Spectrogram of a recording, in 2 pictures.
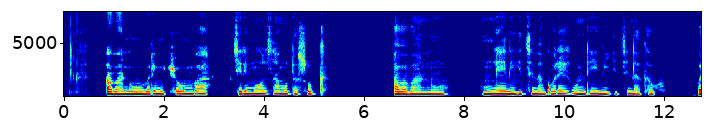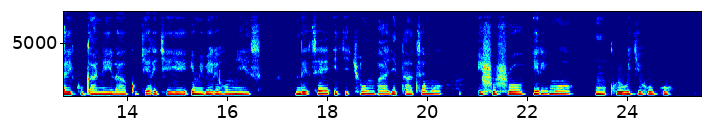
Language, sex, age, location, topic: Kinyarwanda, female, 18-24, Kigali, health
